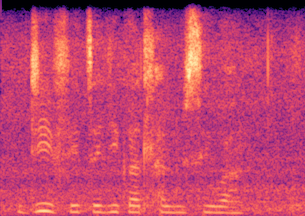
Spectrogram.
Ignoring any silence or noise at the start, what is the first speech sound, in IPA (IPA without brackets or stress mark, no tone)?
d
